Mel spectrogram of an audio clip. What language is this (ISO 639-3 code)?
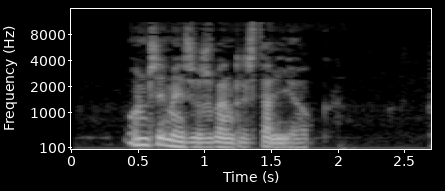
cat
